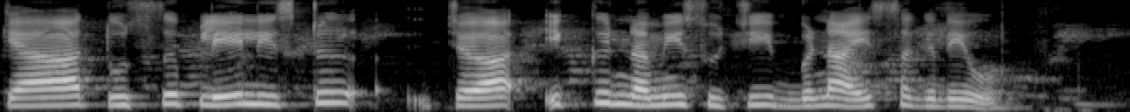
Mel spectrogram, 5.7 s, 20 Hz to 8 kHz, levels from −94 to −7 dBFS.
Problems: none marked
